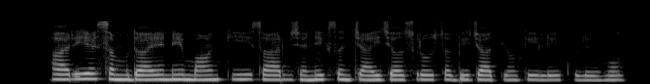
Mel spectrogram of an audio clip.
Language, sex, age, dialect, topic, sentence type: Hindi, female, 18-24, Garhwali, agriculture, statement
